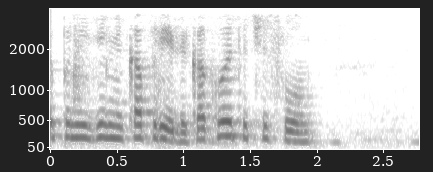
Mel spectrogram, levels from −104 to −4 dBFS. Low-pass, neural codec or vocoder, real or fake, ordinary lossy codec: 3.6 kHz; none; real; AAC, 24 kbps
